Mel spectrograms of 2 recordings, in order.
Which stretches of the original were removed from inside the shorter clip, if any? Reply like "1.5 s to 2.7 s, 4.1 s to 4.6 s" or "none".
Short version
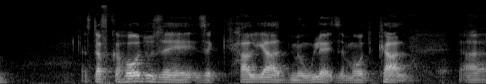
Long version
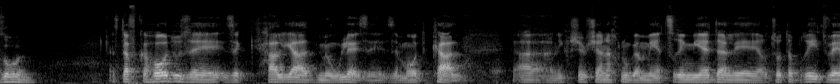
3.6 s to 3.9 s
